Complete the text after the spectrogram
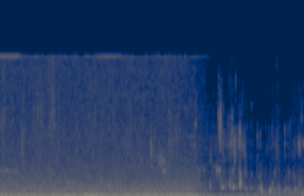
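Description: Tea pours from a ceramic teapot into a cup.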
